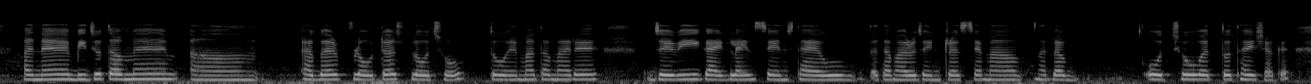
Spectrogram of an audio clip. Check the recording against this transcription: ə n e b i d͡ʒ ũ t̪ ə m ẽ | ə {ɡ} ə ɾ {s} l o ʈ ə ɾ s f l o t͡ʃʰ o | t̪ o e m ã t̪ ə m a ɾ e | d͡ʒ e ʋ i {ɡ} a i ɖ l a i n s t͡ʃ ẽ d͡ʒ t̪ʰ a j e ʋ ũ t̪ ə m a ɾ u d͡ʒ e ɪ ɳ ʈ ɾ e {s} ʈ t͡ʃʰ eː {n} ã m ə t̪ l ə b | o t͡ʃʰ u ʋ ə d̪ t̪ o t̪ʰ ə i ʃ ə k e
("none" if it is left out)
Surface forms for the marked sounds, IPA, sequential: ɡ, f, ɡ, s, m

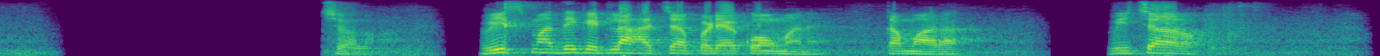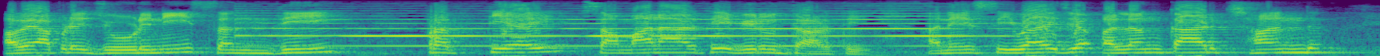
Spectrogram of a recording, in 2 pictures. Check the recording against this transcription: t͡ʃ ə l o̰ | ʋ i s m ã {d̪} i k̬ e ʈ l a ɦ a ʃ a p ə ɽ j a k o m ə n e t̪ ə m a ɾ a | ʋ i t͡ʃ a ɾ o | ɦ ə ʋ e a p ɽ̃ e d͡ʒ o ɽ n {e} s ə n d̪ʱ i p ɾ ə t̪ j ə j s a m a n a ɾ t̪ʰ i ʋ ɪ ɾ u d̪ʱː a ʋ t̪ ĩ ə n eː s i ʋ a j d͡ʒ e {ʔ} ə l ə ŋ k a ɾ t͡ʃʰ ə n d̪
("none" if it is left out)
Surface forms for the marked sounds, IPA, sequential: t̪, i, ʔ

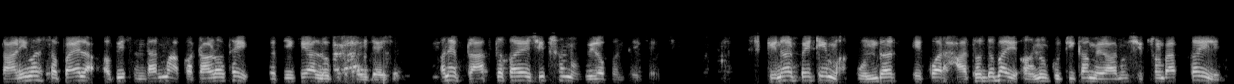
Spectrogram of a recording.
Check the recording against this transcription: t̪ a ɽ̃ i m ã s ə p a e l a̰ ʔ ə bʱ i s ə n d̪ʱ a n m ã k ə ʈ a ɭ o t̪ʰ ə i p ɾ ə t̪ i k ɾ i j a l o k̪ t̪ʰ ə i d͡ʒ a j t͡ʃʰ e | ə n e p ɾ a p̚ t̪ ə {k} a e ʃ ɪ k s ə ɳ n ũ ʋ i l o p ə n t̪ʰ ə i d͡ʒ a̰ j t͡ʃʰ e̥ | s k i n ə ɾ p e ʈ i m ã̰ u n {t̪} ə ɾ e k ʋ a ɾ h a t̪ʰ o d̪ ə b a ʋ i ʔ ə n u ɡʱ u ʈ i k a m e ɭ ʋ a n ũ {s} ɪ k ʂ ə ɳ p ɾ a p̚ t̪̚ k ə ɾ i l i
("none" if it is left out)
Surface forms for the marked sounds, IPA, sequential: k, d̪, ʃ

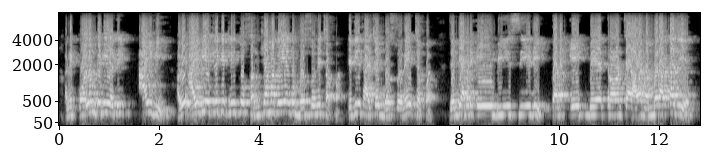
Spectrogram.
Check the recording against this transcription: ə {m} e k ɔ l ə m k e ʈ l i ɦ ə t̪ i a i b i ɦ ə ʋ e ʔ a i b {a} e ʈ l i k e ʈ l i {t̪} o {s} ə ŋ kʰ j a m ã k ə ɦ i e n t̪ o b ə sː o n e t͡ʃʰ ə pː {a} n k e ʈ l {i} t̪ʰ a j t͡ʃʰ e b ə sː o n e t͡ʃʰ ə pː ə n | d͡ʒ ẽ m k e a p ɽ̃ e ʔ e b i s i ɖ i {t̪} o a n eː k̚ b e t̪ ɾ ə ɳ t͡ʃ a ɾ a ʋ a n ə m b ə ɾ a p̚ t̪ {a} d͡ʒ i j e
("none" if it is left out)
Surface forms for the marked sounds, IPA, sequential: n, i, t̪, s, ə, i, t̪, a

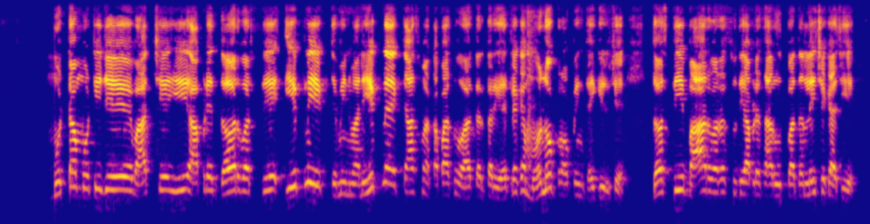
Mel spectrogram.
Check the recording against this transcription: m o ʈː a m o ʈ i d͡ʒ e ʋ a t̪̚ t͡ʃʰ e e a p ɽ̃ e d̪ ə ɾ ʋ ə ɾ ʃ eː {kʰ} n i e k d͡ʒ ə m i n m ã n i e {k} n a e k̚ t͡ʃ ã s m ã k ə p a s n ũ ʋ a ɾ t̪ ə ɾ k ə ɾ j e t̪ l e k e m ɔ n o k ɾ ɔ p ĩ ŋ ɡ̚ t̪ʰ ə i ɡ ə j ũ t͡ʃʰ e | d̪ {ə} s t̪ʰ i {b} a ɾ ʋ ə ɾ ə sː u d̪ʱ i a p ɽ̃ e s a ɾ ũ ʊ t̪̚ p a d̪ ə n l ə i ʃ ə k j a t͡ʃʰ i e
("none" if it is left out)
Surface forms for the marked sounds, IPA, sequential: k, k, ə, b

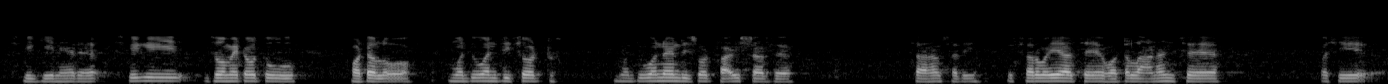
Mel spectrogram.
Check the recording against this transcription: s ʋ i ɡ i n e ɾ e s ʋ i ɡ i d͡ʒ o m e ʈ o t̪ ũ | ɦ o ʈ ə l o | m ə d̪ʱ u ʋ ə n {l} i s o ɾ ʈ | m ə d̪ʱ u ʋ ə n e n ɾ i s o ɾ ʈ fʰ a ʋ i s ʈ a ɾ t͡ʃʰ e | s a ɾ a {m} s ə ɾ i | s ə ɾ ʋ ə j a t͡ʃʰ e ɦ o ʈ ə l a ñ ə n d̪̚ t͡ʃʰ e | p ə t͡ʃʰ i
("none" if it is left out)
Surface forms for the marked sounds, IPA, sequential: ɾ, m

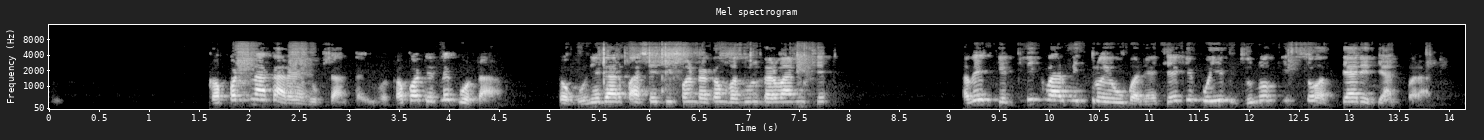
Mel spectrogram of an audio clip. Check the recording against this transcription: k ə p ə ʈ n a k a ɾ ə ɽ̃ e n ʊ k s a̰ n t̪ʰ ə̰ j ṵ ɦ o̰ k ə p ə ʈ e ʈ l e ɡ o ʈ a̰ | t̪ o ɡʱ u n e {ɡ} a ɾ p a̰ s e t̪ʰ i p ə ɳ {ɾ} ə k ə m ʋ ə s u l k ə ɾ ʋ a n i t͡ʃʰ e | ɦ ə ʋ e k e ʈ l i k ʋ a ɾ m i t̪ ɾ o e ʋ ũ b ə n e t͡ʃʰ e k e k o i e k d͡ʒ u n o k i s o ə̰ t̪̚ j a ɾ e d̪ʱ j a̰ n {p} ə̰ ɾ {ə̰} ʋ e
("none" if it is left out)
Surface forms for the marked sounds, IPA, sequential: ɡ, ɾ, p, a̰

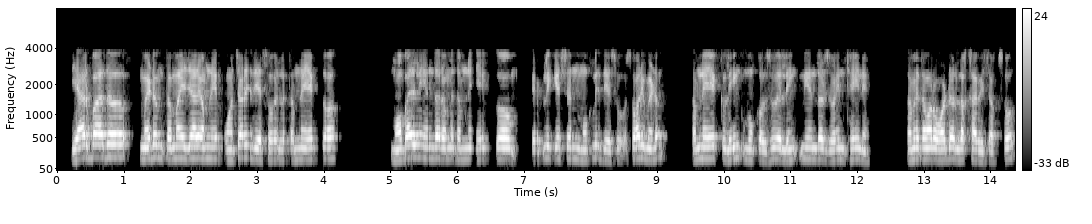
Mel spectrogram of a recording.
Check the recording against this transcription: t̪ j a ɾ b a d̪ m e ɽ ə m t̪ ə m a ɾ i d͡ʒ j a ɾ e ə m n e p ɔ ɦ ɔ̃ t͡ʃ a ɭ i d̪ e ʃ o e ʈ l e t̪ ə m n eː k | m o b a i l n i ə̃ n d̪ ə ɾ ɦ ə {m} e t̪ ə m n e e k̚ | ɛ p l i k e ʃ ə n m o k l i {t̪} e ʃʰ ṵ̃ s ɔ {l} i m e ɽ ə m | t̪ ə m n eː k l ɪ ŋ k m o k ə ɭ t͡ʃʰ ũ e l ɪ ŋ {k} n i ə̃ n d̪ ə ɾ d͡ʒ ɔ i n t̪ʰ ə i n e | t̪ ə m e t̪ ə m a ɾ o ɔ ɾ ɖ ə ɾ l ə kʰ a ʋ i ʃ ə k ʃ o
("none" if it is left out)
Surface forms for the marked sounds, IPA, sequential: m, d̪, ɾ, k

